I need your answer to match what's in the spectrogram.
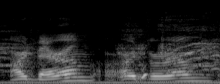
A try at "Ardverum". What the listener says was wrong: I'm not sure what you said, but I don't even think there was a V in the correct spot.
